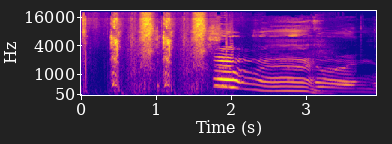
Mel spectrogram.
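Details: Stella the dog lets out a long, drawn-out harmonic moan that holds steady and then slides downward, after a few seconds of human speech.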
